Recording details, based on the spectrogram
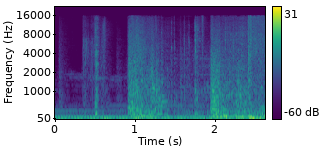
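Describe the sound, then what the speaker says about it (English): Dense, continuous bursts of weapon fire and impacts against an enemy in the online game DDO, loud and layered, with a brief dip before the barrage swells again. "I'm just shooting away at that guy and nothing's happening"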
